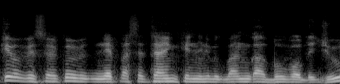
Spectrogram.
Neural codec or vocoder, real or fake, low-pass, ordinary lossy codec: codec, 16 kHz in and 24 kHz out, 0.4 kbps, LongCat-Audio-Codec, four codebook decoder; fake; 10.8 kHz; AAC, 32 kbps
